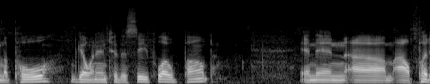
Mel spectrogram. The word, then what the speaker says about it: C-Flow: C-Flow?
